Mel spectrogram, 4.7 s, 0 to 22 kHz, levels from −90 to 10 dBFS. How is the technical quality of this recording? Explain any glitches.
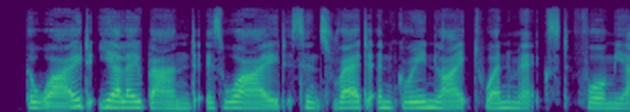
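No glitches or technical faults can be heard anywhere in this speech recording. There is nothing in it that needs explaining.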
